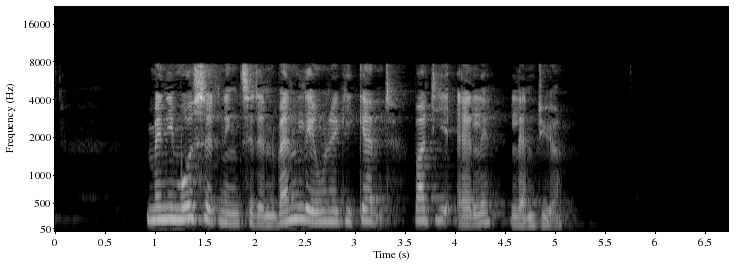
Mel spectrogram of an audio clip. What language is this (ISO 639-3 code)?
dan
